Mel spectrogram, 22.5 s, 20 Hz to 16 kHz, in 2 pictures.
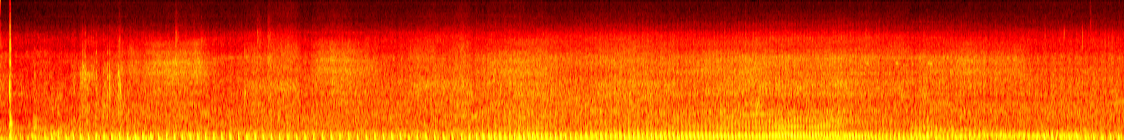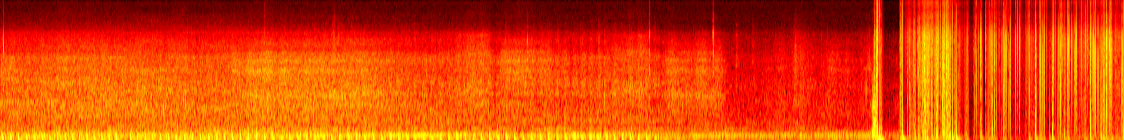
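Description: Yamaha R15 V3's single-cylinder engine running steadily under way. Near the end the engine sound drops off as the bike slows and stops, followed by a few sharp knocks and a clatter.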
